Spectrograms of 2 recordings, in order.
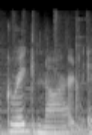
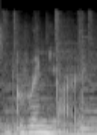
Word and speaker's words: Grignard: I just realized a few days ago that I've been pronouncing it wrong all this time. It's not Grignard, it's Grignard.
